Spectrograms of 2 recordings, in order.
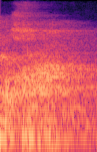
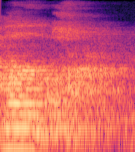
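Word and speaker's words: المحرم: lebih tepat istilahnya Ya itu bukan Muharam tapi almuharam ada alnya ya ada alnya tak mengapa kadang di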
